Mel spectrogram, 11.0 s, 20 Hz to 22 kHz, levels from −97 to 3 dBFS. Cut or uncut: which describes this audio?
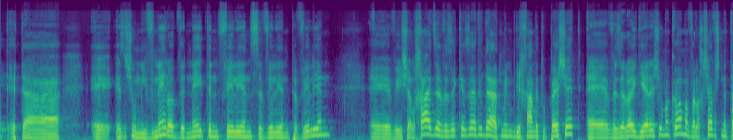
cut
